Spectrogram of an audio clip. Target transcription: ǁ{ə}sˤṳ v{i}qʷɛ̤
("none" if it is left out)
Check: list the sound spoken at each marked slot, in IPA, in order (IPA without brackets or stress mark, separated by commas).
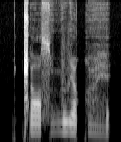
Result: ə˞, i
